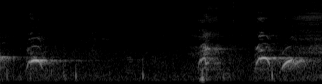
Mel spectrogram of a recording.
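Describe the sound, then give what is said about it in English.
Dogs barking a few times, short faint yips and barks separated by quiet pauses. “And people got their dogs barking. But that's not a big deal to me.”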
